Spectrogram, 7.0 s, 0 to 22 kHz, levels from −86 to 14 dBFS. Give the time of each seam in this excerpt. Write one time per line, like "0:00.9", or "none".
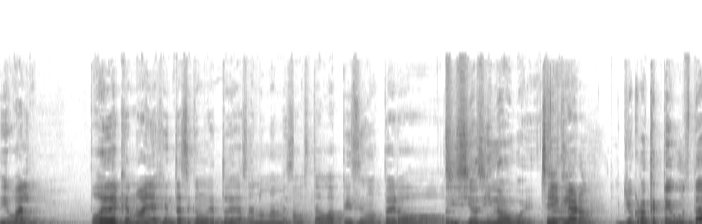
0:02.9
0:04.5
